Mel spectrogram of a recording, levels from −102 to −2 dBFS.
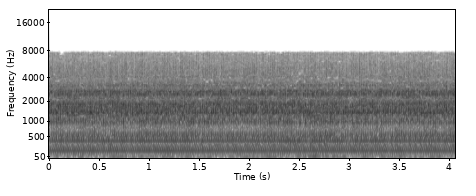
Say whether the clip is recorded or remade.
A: recorded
